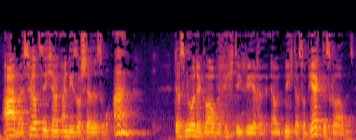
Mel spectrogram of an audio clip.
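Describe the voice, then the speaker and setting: A man giving an expository Bible teaching, explaining the text in a measured way and stressing key words with pauses. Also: medium pitch.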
